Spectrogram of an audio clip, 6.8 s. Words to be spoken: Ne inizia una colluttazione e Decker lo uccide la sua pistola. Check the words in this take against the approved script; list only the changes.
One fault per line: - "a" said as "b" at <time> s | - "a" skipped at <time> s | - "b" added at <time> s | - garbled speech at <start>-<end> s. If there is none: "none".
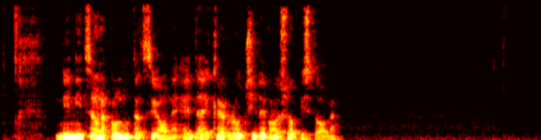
- "con" added at 3.3 s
